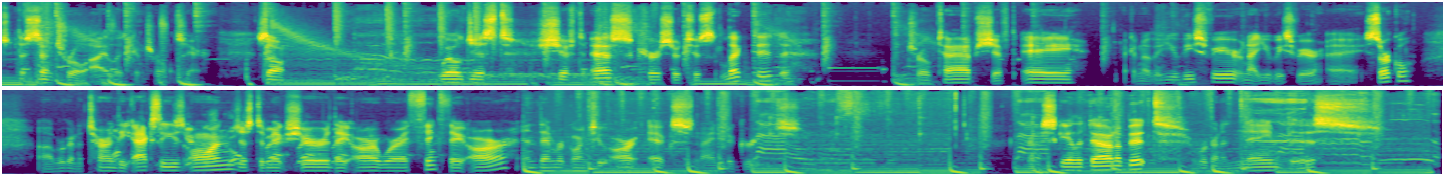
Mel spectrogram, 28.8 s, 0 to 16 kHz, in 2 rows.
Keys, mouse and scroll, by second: 5.7 shift+s, 7.8 shift+middle click, 8.6 ctrl+Tab, 9.1 shift+a, 11.8 middle drag, 12.7-13.2 middle drag, 14.0 middle click, 15.9 click, 20.2 r, 20.5 x, 21.1 9, 21.4 0, 22.2 Return, 23.5 middle drag, 24.4 s, 25.6 click, 28.3-28.8 drag.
